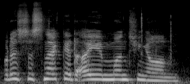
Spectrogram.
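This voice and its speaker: A woman's voice: fairly high pitch, a little fast. A woman chatting casually with a co-player while streaming a video game, rambling about food and snacking between sentences. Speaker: livestreamer. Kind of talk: casual chat while gaming.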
